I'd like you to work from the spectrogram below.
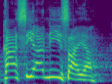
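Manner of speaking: high, drawn-out plea; acted imploring cry; pleading. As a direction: beg God for mercy, stretching the words. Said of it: "Daud mohon kepada Tuhan".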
